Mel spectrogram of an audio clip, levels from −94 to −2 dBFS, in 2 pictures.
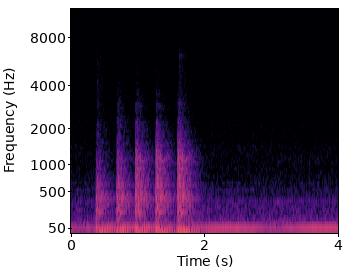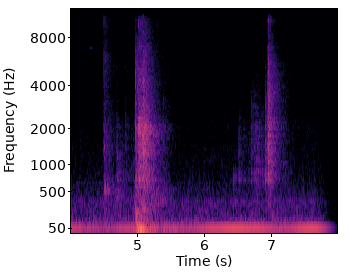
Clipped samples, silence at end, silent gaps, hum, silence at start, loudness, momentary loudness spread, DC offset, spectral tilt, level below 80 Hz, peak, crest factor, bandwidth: under 0.1%; 0.1 s; none; none; 0 s; -49 LUFS; 13 LU; under 0.1%; -5.5 dB/octave; -48 dBFS; -26 dBFS; 20 dB; 11 kHz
